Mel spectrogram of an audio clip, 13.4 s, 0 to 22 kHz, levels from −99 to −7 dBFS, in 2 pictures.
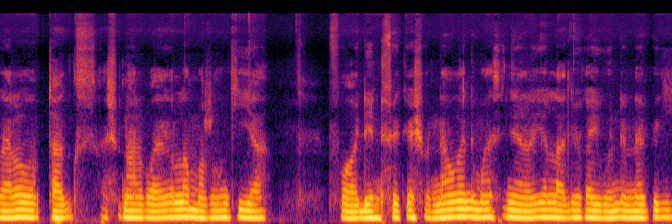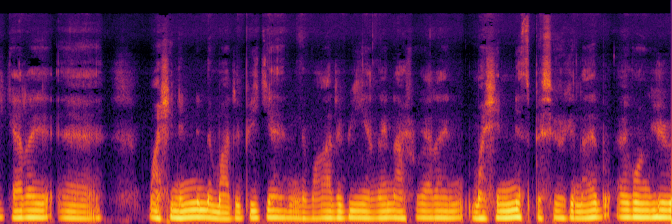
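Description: No technical faults can be heard anywhere in the recording.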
